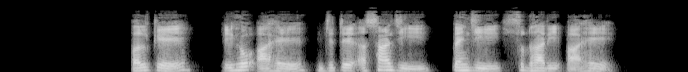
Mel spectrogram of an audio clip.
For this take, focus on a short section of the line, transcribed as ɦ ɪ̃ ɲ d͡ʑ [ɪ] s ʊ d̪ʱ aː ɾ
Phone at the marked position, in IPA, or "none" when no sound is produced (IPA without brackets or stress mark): i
